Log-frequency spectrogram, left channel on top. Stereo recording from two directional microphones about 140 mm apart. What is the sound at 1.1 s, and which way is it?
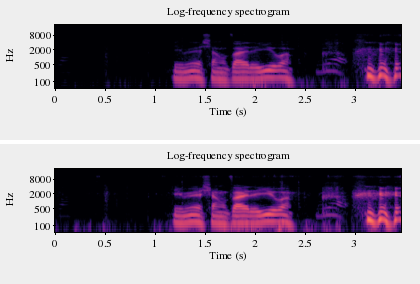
Speech, 10° right (ahead or behind).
